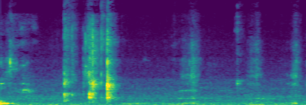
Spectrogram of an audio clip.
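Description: Crunching of a bite into a raw green bell pepper stuffed with cream cheese: three sharp crunches about a second in, then a few softer crunches of chewing.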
